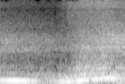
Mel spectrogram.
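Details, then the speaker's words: Opel Astra H after refitting its original ignition coil in place of a faulty replacement: engine revs up cleanly with a smooth rising note, no stumble or popping; misfire gone, though the check engine light is still on. "Машина газується, троїння немає."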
